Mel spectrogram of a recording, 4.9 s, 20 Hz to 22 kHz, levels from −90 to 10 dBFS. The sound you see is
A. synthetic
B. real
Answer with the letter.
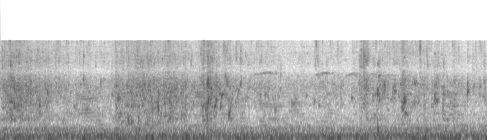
A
